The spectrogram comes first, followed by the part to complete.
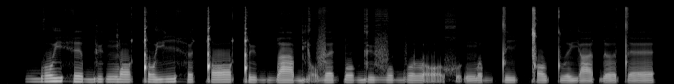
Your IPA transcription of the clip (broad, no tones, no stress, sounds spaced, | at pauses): ɡ͡b o j h e b y ŋ͡m ɔ ǃ o j i h ø ǃ ɔ ǃ y b ɡ͡b a b j ɔ̰ v ɛ k͡p o ɡ y v o b o l ɔ̰ χʷ ə̰ ŋ͡m ə b t i ǀ ɔ tʷ e j a ɗ ə t ɛ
